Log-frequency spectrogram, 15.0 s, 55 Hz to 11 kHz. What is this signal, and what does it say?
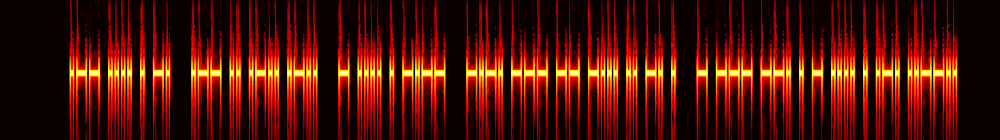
Morse code, heard as a keyed tone, about 25 wpm, 700 Hz. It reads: WHEN WILL THEY COMBINE TOGETHER?
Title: Sentences from Top 1600 Words 25wpm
